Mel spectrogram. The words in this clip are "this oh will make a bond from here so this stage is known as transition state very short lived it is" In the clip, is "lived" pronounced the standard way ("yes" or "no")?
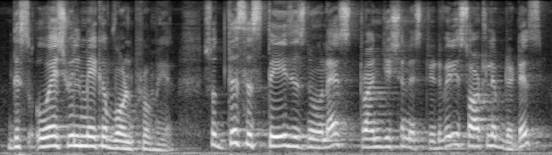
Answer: no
